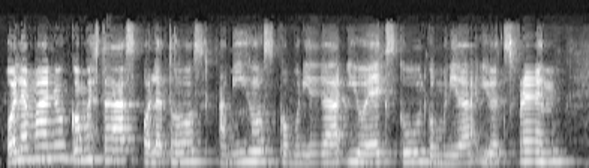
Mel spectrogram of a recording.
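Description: Venezuelan woman, cheerful and high-pitched. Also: fairly even intonation, moderate pace, fairly bright tone. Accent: Venezuelan Spanish. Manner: cheerful, laughs often. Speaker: podcast host and guest. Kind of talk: casual conversational interview.

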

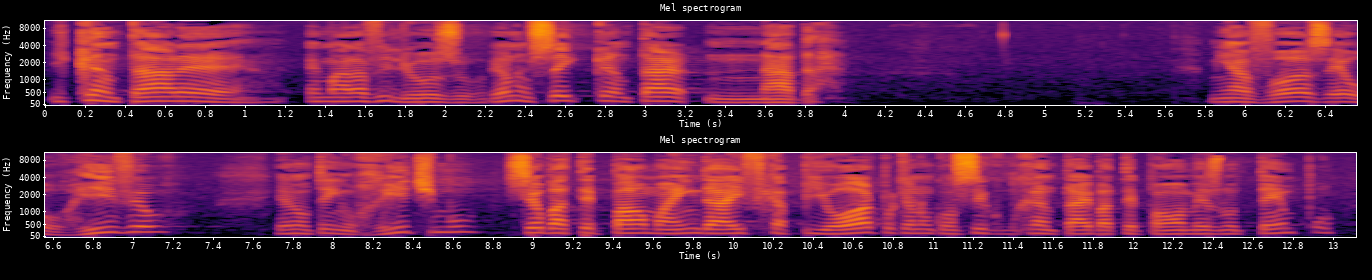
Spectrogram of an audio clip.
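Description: Man preaching a lively sermon. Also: fairly high pitch, normal speed, in a large hall. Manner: lively preaching, mimics gossiping churchgoers. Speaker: pastor.

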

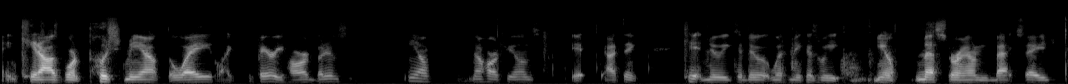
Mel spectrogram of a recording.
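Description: A man with a lowish voice tells a wrestling-show story in a loose, rambling way, full of fillers and restarts. The sound is dry and close. It has no room echo. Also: level tone, normal speed, fairly bright tone. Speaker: co-host recapping a wrestling show. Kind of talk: casual podcast chat.

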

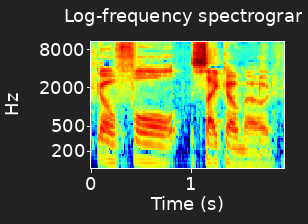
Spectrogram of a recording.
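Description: A man's voice: mid-range voice, takes it slowly, vocal fry. A man chatting casually and giggling over a video call. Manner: giggly, animated. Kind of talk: casual chat.

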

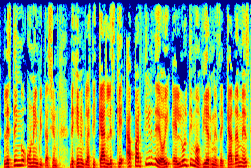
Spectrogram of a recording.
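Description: A man co-hosting a radio show and reading out an announcement. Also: fairly high pitch. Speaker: radio co-host.

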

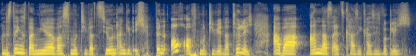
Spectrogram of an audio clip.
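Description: A woman vlogger talking casually to viewers, calm and explanatory, quick to laugh. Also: medium pitch.

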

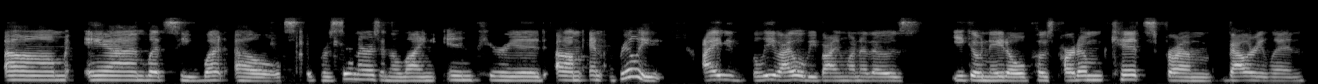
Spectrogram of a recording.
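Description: A woman's voice: medium pitch, steady tone, unhurried, no room sound, dull audio. Chatty laughing woman, dry close sound. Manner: chatty, laughs often, many "you know" fillers. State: ten months postpartum. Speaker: podcast host and doctor. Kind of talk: casual podcast chat.

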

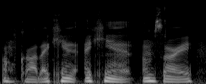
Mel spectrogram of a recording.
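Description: A woman's voice: very deep voice, fairly quick, mellow, dry recording. A young woman co-hosting a podcast in casual chat, rambling and laughing often. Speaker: podcast co-host.

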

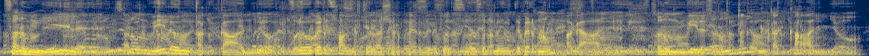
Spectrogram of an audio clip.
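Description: A man's voice: medium pitch, expressive, moderate pace, few pauses, a loud crowd, voice pushed up, natural voice. A man playing a cowardly stingy marshal. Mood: confessing. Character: cowardly, stingy middle-aged male marshal.

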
